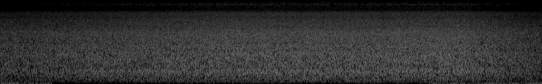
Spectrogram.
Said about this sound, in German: Hörst du es? Wir nähern uns wieder dem Leinewehr.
